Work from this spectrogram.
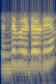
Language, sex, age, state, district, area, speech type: Malayalam, female, 18-30, Kerala, Kannur, rural, conversation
